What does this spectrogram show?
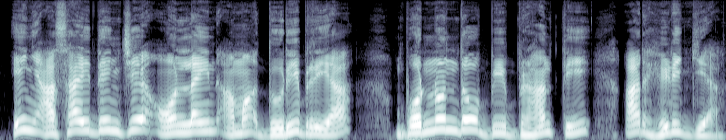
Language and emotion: Santali, angry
